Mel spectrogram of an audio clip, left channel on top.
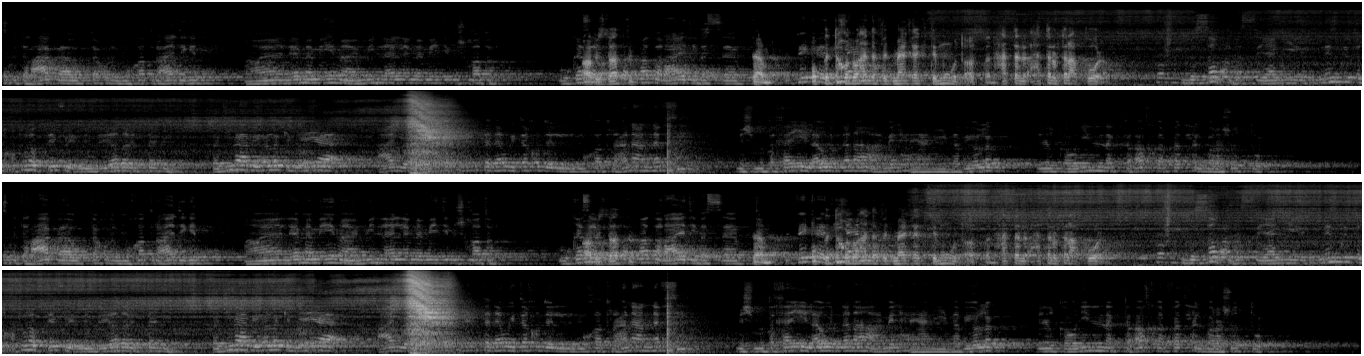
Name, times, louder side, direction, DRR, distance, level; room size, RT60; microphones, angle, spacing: voice 1, 0.0-2.0 2.4-5.0 5.6-6.0 6.4-7.4 8.0-8.7 11.8-15.3 15.7-17.0 17.4-20.5 20.9-23.5 23.9-26.2, right 1 dB, 25° right, 3 dB, 1.9 m, -36 dB
voice 2, 5.8-6.2 7.5-7.7 8.3-11.1, left 2 dB, 45° left, 8 dB, 0.7 m, -30 dB
Fireworks, 8.9-18.2 20.2-20.6 21.3-21.4, right 10 dB, 55° right, 0.9 m, -30 dB
22.0 x 14.5 x 4.0 m, 2.7 s
head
